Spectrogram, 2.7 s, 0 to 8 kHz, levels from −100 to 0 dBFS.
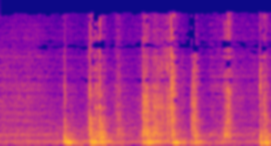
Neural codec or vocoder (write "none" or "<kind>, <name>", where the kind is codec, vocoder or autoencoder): codec, SNAC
